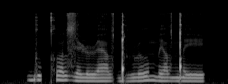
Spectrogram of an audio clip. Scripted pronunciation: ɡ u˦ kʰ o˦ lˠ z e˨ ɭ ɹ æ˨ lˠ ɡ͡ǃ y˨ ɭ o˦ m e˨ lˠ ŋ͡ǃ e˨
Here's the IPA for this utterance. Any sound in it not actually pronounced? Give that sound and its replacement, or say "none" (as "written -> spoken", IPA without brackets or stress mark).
y˨ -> u˨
